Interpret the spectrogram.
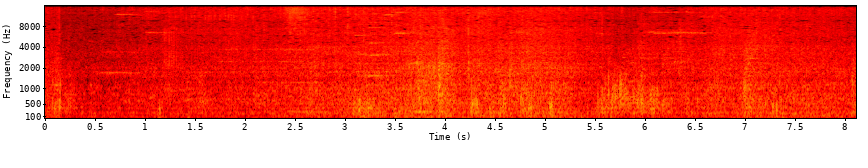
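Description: Passenger train carriage running along a timber trestle, its wheels rumbling and clattering on the rails with short high squeals. It grows louder about three seconds in.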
